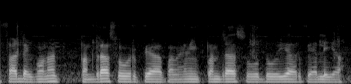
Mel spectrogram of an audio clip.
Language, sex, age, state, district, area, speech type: Dogri, male, 18-30, Jammu and Kashmir, Samba, urban, spontaneous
